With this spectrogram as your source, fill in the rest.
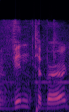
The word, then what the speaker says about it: Winterberg: and David gone from winterberg Germany or Vinterberg as the locals say it these guys you know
